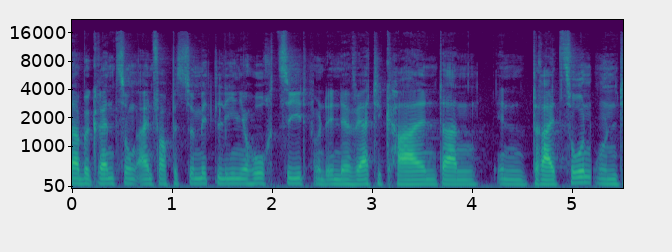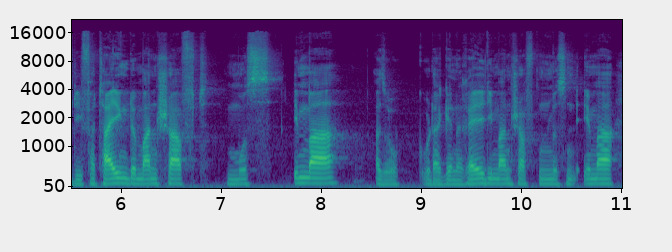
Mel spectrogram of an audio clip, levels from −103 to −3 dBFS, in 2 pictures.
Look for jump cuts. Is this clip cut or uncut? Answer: cut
